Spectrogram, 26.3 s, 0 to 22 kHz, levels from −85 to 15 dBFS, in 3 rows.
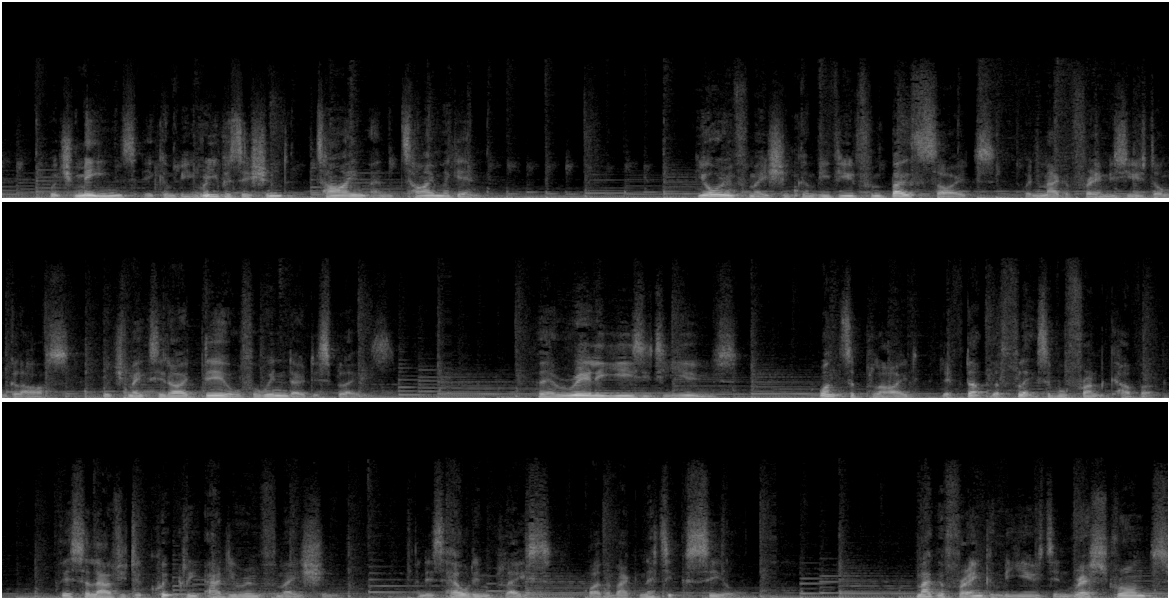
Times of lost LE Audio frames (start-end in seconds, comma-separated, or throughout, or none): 1.42-1.54, 12.08-12.12, 21.32-21.58, 23.26-23.33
